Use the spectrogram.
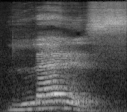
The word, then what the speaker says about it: lettuce: Gente, a pronúncia de alface em inglês, lettuce. Lettuce. Lettuce. Tem um izinho, né? Lettuce. É como se fosse um L-E-R-I-S.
